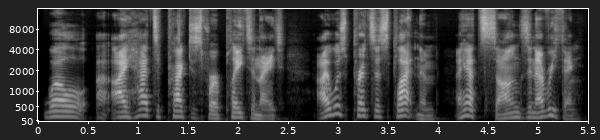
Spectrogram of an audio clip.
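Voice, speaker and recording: A fan reader voicing a young female unicorn filly who is flustered and defensive, speaking high and stammering. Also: expressive, fairly quick, sharp tone, no echo, clean studio sound.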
